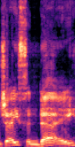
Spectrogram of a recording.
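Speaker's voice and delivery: put-on Australian accent. Trying it on My Beast of the Week: Jason Day Australian accent. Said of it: "I got my Australian accent".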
